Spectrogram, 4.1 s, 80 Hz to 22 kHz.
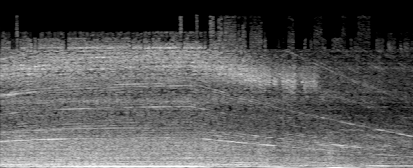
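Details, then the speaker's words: DeWalt DW733 thicknesser after replacing the drive belt (worn on one side, causing vibration) and blades: steady high motor whine with cutter hum easing off evenly, no thumping or rattling; runs smooth. "No more jumping all over the place. The belt was actually causing the vibrations because it was worn at one wee side. New belt gets it running smooth."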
